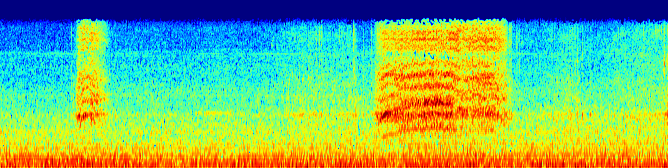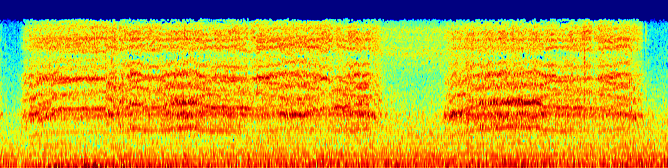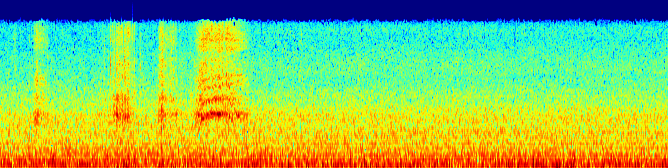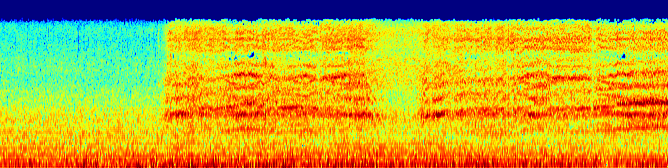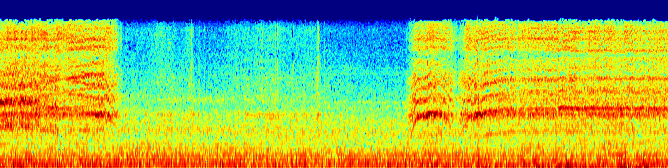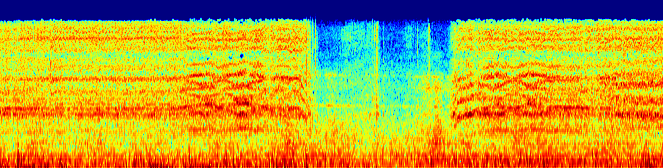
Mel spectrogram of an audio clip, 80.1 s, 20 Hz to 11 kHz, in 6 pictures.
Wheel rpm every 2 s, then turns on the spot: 20, 0, 0, 40, 140, 10, 30, 150, 160, 160, 80, 120, 150, 10, 10, 40, 0, 0, 0, 0, 0, 40, 160, 120, 120, 160, 160, 120, 10, 10, 30, 120, 160, 160, 160, 160, 80, 20, 150, 160.
10-12 26-30 56-60 72-74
